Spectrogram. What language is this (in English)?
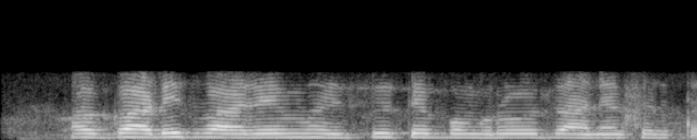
Marathi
